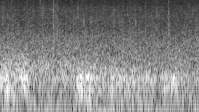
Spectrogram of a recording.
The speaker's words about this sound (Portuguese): A chuva tropical caía em camadas encharcadas, martelando o teto enrugado do prédio da clínica, rugindo ao descer pelas calhas metálicas, salpicando no chão em uma torrente.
